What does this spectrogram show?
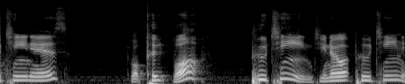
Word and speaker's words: poutine: implants it properly pout pout een you said pouting but it's it's pronounced poutine poutine yeah I gotta be honest it sounds worse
